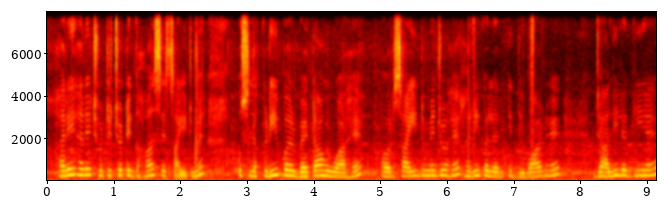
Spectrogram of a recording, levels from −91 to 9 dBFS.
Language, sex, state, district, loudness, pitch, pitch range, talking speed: Marathi, female, Maharashtra, Pune, -21 LUFS, 245 Hz, 220-260 Hz, 165 wpm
